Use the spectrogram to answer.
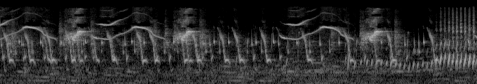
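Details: Java sparrow call used as a lure for trapping, from rice field and farmland birds. Repeated swooping whistled notes, rising then falling, about once a second, among fast clicking chirps.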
